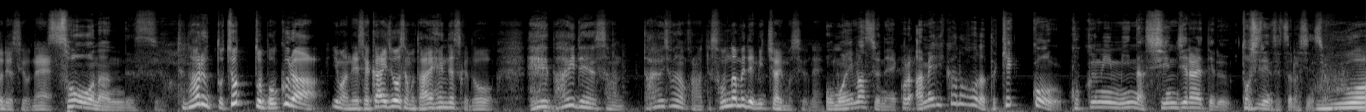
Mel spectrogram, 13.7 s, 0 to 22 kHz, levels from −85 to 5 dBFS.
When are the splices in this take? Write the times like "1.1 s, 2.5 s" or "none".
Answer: 3.3 s, 12.4 s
